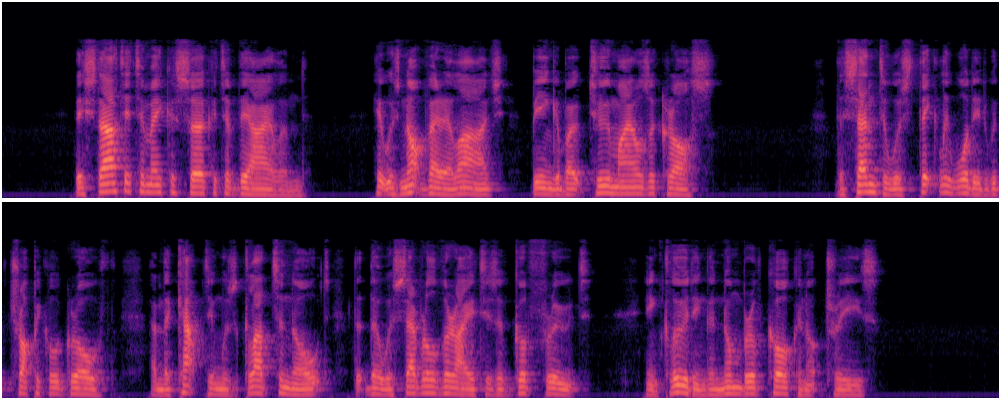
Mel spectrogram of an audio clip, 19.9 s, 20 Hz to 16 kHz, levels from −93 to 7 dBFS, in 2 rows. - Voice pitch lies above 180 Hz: No, low, 105 Hz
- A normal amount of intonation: Yes, average, 3.7 semitones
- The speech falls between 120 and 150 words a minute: Yes, average, 145 wpm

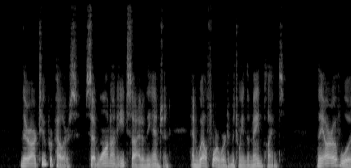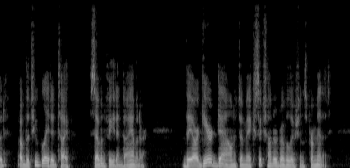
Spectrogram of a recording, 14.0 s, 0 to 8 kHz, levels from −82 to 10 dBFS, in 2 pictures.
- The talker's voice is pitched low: Yes, low, 100 Hz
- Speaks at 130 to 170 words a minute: No, average, 180 wpm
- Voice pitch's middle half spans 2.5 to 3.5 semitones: No, average, 4.3 semitones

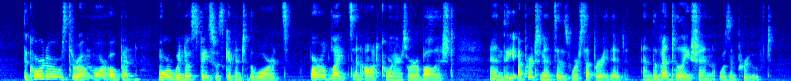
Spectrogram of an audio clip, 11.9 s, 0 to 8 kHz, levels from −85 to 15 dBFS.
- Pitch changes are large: No, average, 3.0 semitones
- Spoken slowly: No, average, 150 wpm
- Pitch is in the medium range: Yes, medium, 175 Hz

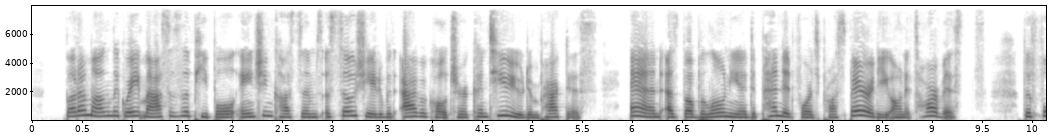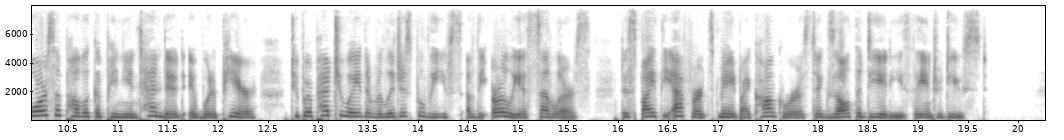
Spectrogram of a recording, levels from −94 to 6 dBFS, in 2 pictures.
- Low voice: No, high, 230 Hz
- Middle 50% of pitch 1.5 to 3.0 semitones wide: No, average, 4.7 semitones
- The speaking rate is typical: Yes, average, 165 wpm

